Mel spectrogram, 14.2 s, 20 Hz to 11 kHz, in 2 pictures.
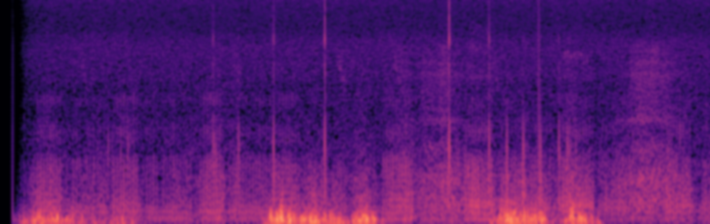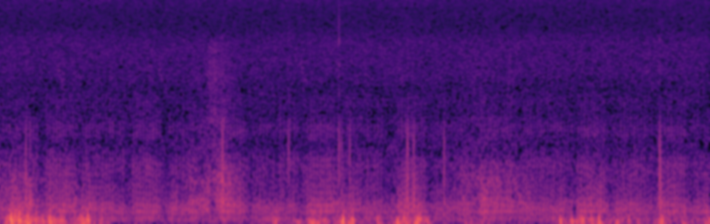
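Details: Male kitten about 14 weeks old purring while waking its owner in the morning indoors; low rumbling purr in uneven bursts, loudest around three and five seconds, with soft rustling in between.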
